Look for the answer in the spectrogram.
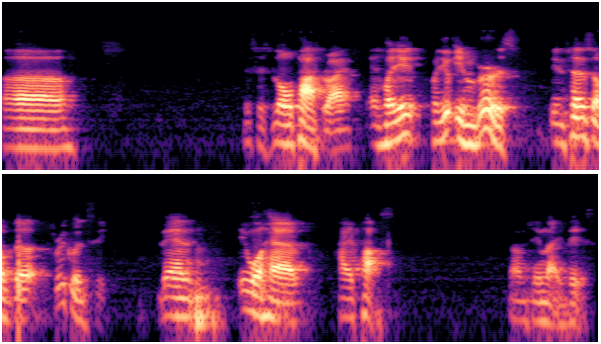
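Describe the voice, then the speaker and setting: A man with a Taiwanese accent lecturing to a class, explaining technical material haltingly and often repeating his phrases. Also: on the low side, lively intonation, phone-quality sound. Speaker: university lecturer. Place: indoor classroom.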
